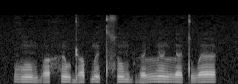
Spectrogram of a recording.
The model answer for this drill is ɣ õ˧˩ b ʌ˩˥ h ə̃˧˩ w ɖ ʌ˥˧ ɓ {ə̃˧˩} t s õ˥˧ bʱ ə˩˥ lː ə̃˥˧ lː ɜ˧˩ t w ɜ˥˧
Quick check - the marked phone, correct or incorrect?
correct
